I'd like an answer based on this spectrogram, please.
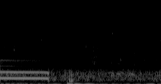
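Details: A Gulf toadfish recorded underwater on an estuarine oyster reef gives low, steady, horn-like hums, broken by a pair of short grunts.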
